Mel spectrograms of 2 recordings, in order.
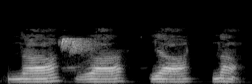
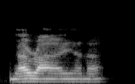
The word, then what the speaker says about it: Narayana: And it has four syllables. – 而这个名字的话含有四个音节。 – Na, ra, ya, na. – 就是这四个音节。 – Narayana. – Narayana. – Yes, sir. And so according to the Vishnu Dutas, just by saying the name Narayana once in a helpless condition, Without expecting anything, Ajamil was chanting the holy name in Nam Bas.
